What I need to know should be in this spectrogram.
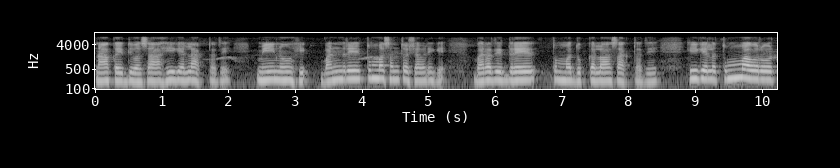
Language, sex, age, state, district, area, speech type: Kannada, female, 60+, Karnataka, Udupi, rural, spontaneous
